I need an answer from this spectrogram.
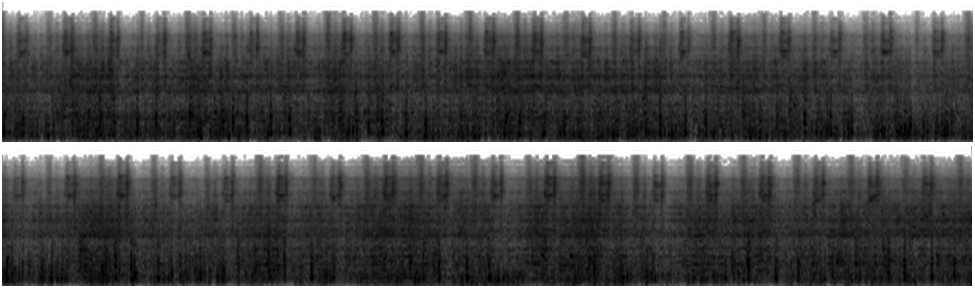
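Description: Train running at steady speed, its wheels clicking over the rail joints in a continuous clickety-clack.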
